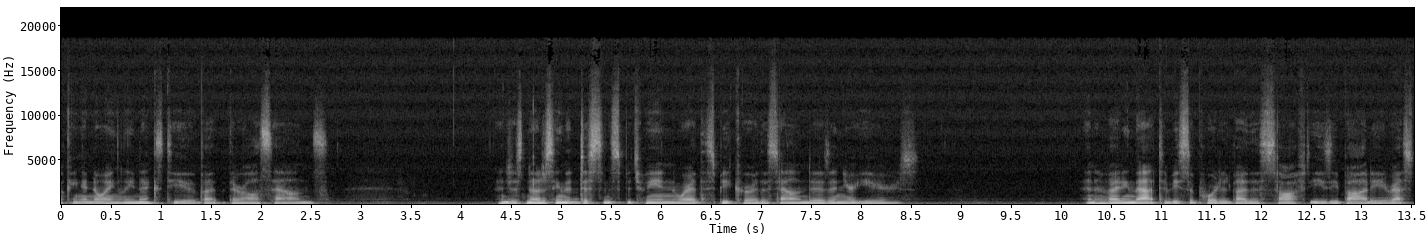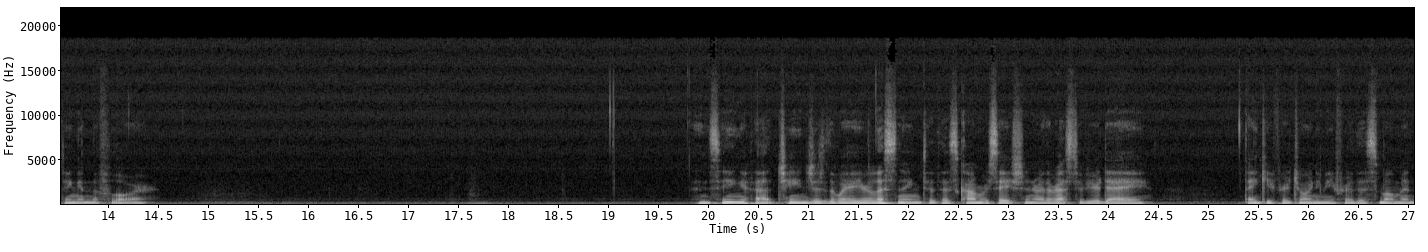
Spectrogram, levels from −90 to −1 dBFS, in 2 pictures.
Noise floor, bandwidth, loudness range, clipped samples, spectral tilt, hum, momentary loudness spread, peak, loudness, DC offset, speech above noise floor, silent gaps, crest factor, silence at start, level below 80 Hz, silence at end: -56 dBFS; 19 kHz; 7 LU; under 0.1%; -6 dB/octave; none; 9 LU; -8 dBFS; -30 LUFS; under 0.1%; 27 dB; none; 22 dB; 0 s; -58 dBFS; 0 s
